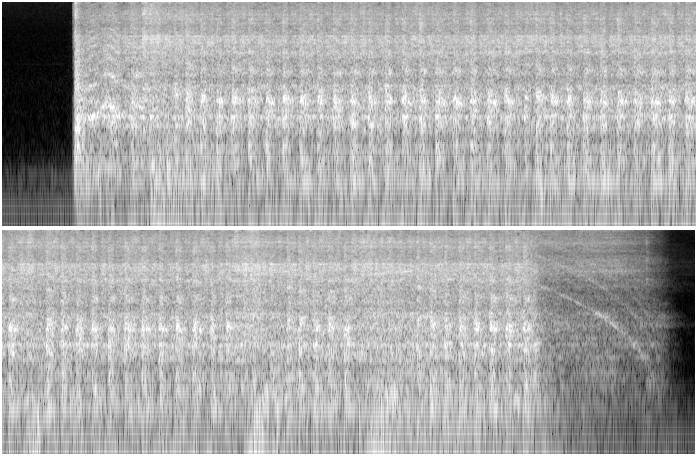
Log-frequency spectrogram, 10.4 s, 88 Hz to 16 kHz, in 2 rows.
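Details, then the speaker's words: 1989 Jeep Wrangler YJ, carbureted, unrun 12 years, new starter and battery fitted: about four even cranking beats a second for several seconds without catching, then winding down; crank no start, owner guesses old fuel needed flushing from lines. "Nothing. Sounds like it wants to."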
